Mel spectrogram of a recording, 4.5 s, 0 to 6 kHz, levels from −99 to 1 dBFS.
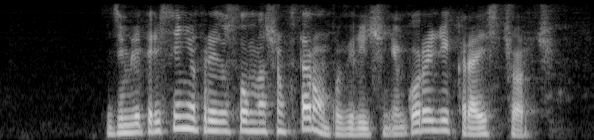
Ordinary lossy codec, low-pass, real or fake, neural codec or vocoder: AAC, 48 kbps; 5.4 kHz; fake; codec, 44.1 kHz, 7.8 kbps, Pupu-Codec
